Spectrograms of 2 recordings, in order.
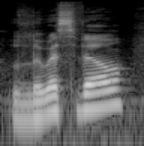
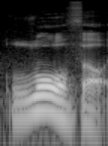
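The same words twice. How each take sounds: First: The word is said plainly, not from the throat. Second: The word is said from the back of the throat. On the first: The speaker calls it wrong. "It's not" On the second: The speaker calls it right. "It has to like come from the back of your throat"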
